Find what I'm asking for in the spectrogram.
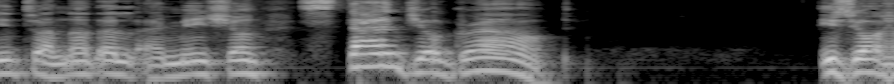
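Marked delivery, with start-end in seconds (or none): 1.5-2.9 very slow, every word weighed; slow emphatic command. Real, not acted. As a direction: lay each word down slowly and firmly. Preaching exhortation to congregation.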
